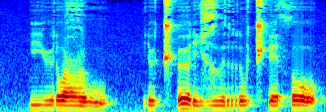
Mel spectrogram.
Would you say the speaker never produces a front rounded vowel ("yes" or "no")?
no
